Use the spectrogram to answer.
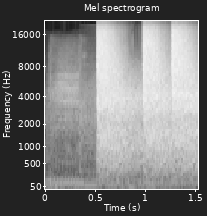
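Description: Loud secondary-weapon gunfire from the Rainbow Six video game bursts in abruptly after a quiet start, several harsh rapid volleys following one another closely.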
